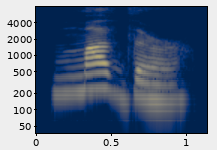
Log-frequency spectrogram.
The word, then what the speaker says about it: mother: Mother. Mother. So, my tongue is coming out a little bit between my teeth when I'm saying the th part. Mother. Mother. Okay? The stress is here, the beginning.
